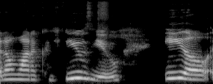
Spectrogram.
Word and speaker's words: il: want to confuse you eel is is spelled i l all right um and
